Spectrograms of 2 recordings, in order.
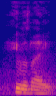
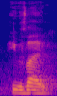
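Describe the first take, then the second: No difference in how they are said.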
